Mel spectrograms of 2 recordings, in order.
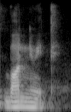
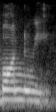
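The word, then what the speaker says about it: bonne nuit: we and uh goodnight is bonniewick uh yeah bon nui you don't pronounce the t okay sorry bond me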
